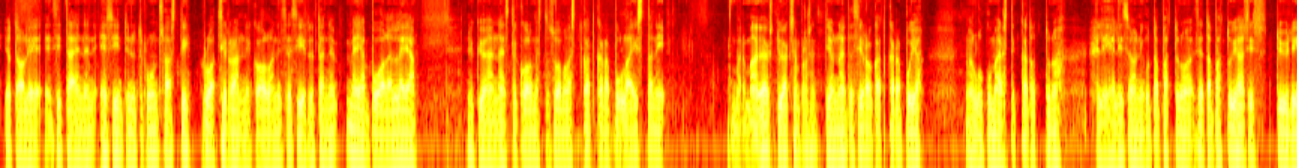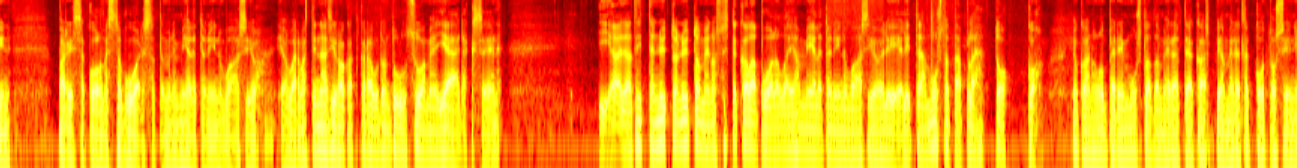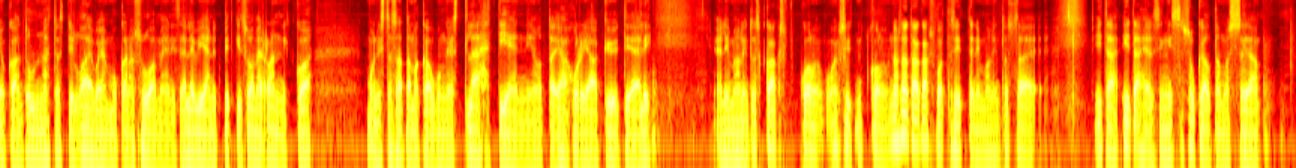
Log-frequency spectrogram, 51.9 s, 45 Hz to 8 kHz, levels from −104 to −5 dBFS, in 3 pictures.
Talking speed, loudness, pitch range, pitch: 140 wpm, -20 LUFS, 65-80 Hz, 70 Hz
